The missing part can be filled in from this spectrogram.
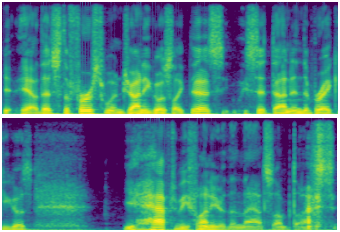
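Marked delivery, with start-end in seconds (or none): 4.6-6.7 funny, jokey delivery with a comic twist. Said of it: "he said it real funny".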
